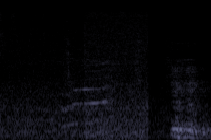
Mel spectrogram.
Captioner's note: meow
